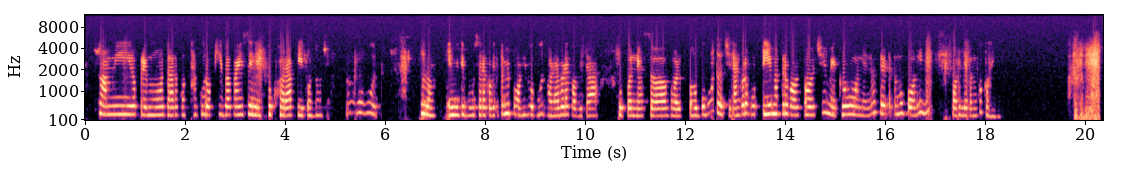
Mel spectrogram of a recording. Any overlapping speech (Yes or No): No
